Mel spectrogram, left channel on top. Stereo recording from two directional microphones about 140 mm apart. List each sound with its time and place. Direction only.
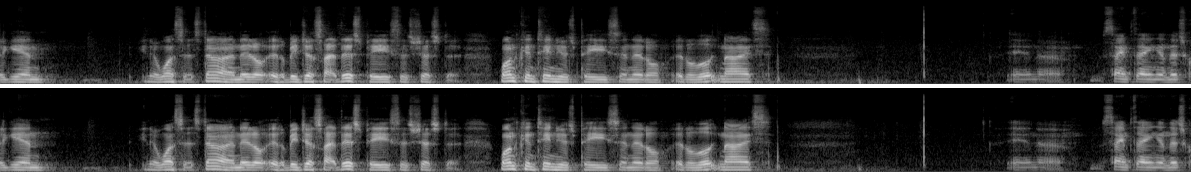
0.0 s speech: 5° right (ahead or behind)
10.1 s speech: 20° right (ahead or behind)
